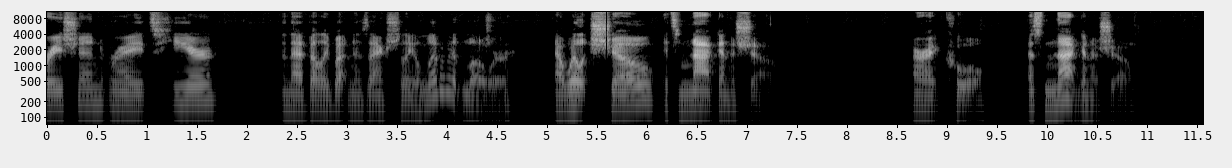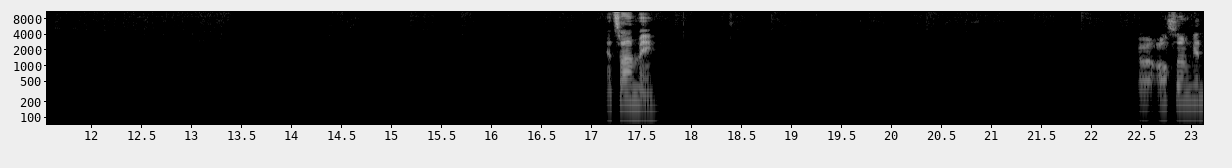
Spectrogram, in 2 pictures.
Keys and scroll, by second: 20.7-23.1 typing.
